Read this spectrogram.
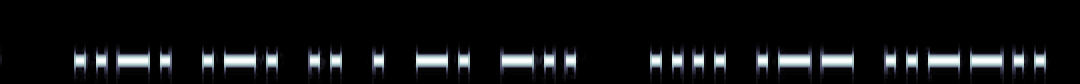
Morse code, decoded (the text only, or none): FRIEND HW?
